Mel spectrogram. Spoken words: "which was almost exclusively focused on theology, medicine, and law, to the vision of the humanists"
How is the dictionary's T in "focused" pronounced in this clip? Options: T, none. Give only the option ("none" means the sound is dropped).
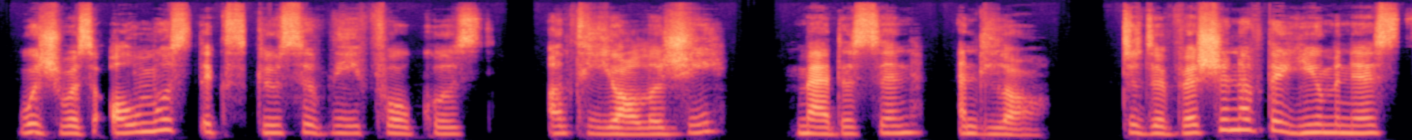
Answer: T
